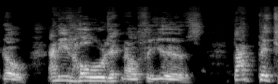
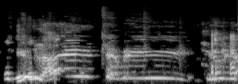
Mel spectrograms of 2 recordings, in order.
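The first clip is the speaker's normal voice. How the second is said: put-on high, slow wail of a wounded boy; hammed-up hurt child crying out; betrayed son; 12 semitones higher, 3 dB louder, much slower than usual. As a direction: cry out like a child who has just been lied to. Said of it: "he looked at me like".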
